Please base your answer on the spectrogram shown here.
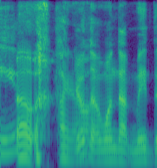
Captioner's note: laughs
